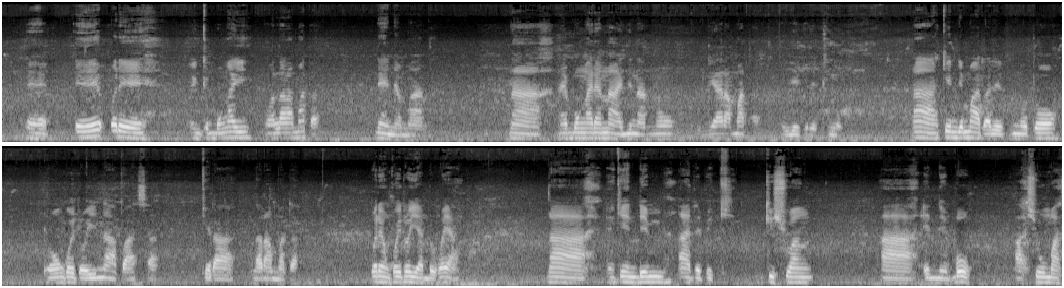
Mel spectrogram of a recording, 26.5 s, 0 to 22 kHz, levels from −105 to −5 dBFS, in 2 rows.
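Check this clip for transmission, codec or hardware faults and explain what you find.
Nothing to report: the speech shows no audible fault anywhere.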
